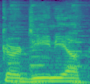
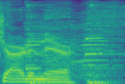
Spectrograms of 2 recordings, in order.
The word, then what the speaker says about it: Jardiniere: And guys, when you're at the counter, don't call it gardenia. It's pronounced Jardiniere.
